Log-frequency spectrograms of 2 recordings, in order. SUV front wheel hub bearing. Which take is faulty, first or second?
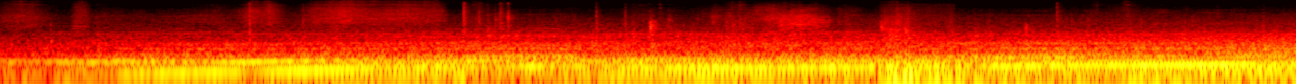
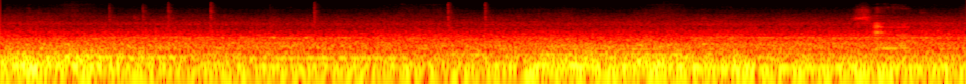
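second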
